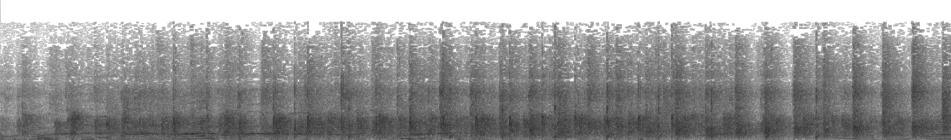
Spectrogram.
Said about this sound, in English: That's an applause line out here.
